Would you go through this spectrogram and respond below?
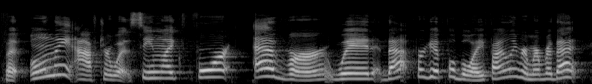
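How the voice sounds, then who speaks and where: A woman with a fairly high voice reads a children's story aloud. Her pitch swings widely as she leans into folksy phrasing. She gives dramatic weight to key words, like a teacher at storytime. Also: moderate pace. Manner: folksy, expressive, dramatic emphasis on repeats. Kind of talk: animated read-aloud storytelling.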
